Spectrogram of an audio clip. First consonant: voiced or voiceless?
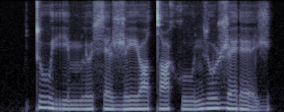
voiceless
